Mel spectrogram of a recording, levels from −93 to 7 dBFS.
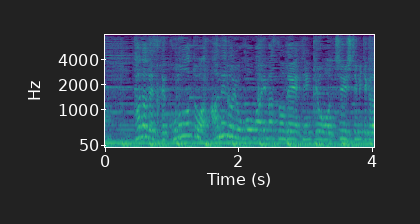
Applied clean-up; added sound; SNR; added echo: none; Piano; 20 dB; reverberation time 0.2 s.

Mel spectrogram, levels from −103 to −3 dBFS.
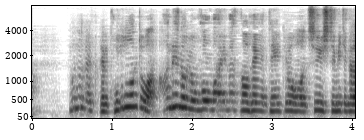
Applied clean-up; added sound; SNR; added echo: neural mask model DeepFilterNet 3.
